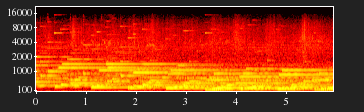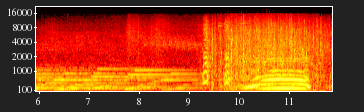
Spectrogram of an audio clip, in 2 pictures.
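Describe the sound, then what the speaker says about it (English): Village cattle low as the cows leave their shed for the first time in the year, in a Polish nature reserve. Several drawn-out moos come close and loud near the end, after a stretch of layered tonal music. "Today the cows are leaving their shed for the first time this year."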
